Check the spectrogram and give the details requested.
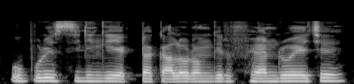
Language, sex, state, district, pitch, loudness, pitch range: Bengali, male, West Bengal, Alipurduar, 145 Hz, -15 LUFS, 135-150 Hz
